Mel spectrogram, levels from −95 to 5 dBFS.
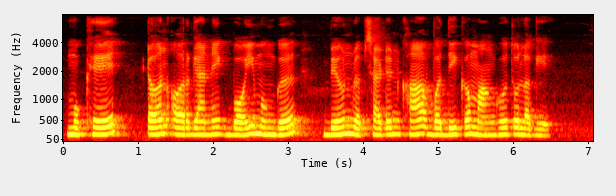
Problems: none marked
